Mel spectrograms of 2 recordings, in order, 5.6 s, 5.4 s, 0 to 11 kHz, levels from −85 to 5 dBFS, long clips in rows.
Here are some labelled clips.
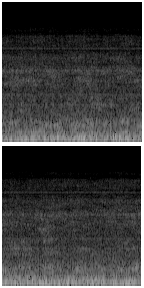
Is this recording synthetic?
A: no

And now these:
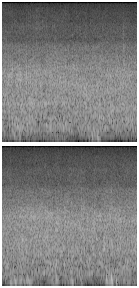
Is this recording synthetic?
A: yes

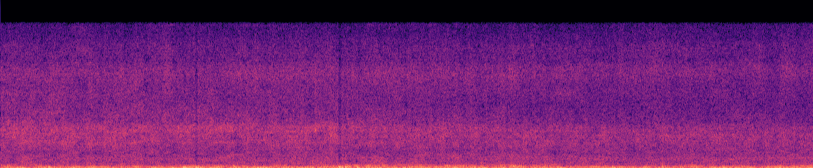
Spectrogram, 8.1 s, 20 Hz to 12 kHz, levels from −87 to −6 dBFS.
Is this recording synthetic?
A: yes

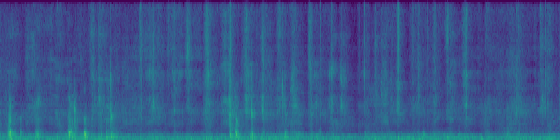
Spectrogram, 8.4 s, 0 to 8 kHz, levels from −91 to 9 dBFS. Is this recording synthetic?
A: yes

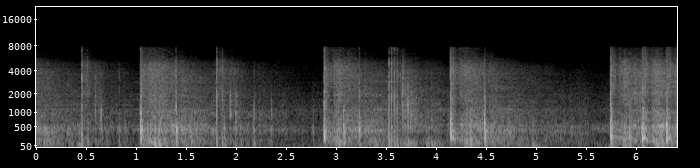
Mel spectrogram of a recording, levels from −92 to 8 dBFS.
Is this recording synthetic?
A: yes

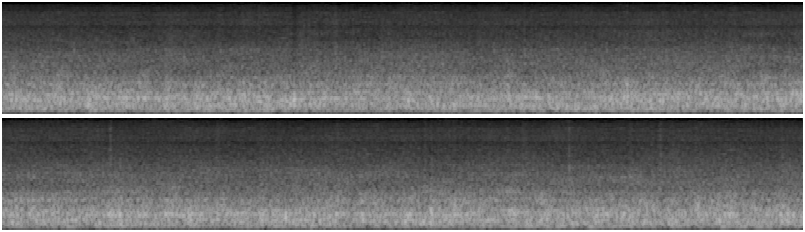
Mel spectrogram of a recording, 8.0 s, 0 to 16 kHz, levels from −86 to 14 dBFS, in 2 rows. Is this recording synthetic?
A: yes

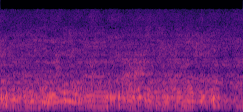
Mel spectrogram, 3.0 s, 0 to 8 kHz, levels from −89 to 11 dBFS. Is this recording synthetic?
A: yes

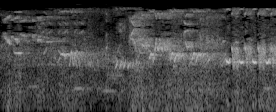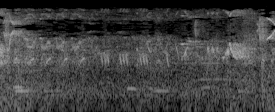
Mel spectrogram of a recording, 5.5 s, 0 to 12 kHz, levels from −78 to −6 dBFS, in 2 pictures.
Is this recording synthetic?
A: no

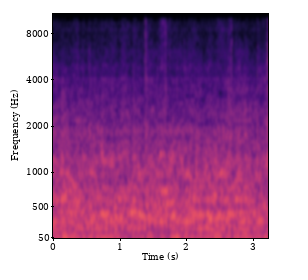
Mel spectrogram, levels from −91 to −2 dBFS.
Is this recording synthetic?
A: yes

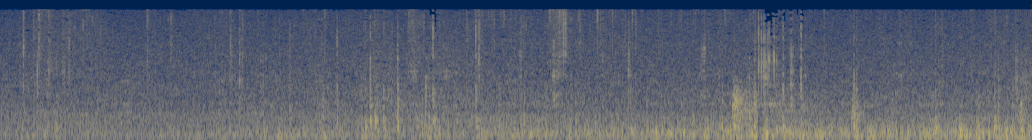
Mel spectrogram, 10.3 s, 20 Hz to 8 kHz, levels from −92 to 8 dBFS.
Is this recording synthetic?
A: no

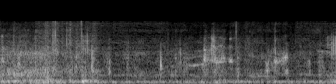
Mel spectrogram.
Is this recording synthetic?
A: yes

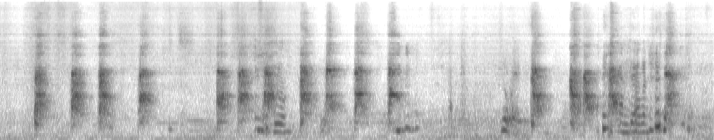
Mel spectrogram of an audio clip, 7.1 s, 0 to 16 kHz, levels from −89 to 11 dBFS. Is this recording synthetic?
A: yes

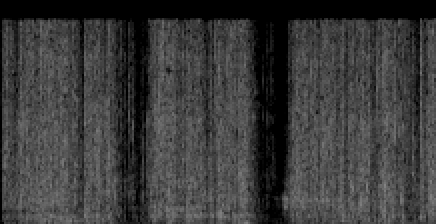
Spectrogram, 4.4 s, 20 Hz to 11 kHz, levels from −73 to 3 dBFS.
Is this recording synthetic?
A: no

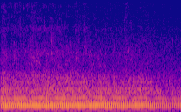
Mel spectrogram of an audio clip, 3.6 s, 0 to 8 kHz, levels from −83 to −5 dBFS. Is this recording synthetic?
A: no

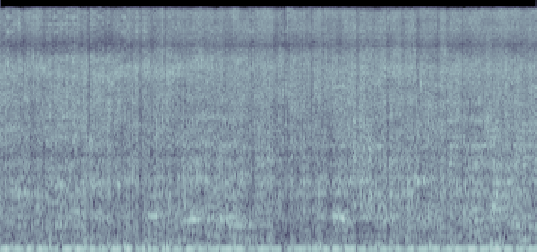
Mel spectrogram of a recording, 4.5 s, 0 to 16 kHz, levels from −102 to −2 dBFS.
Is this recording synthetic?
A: yes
